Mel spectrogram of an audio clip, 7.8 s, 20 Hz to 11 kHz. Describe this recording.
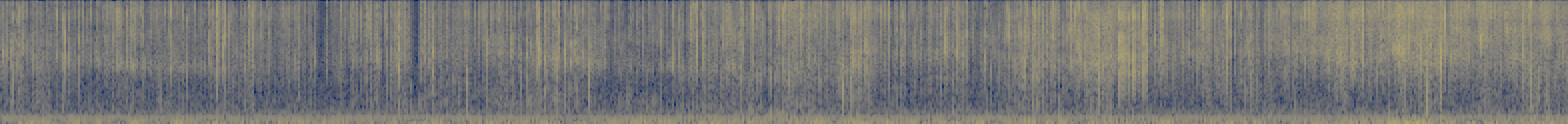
crumpling the plastic wrapper from a cigarette pack
MTC500-M002-s14, pack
